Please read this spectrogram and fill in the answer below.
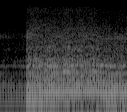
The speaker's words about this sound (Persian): کربلایی بر میگرده و ترک موتور سوار میشه و به راهی که بچه ها گفتن میرن.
